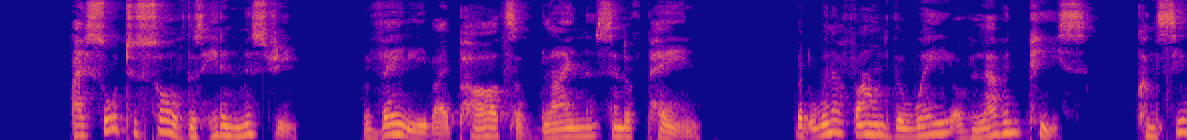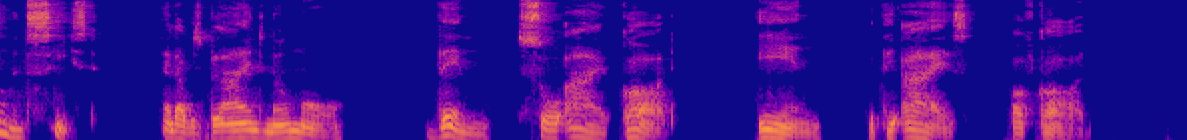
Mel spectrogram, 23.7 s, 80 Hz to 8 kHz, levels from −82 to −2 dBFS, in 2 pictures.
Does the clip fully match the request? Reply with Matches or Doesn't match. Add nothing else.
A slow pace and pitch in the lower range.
Matches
